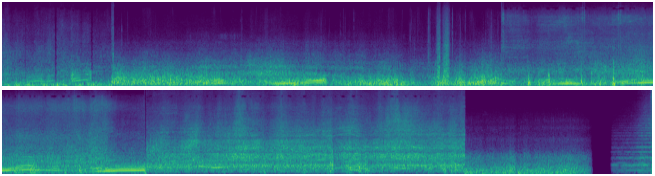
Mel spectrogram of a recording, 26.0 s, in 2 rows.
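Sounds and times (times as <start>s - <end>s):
car engine revving: 0.0s - 2.3s, 10.0s - 22.3s.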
